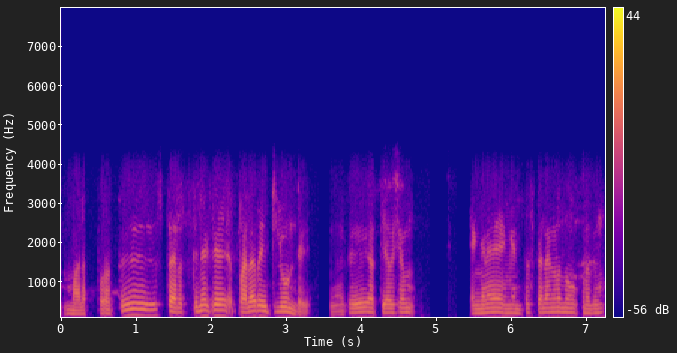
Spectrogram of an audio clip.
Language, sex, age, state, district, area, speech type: Malayalam, male, 30-45, Kerala, Malappuram, rural, conversation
